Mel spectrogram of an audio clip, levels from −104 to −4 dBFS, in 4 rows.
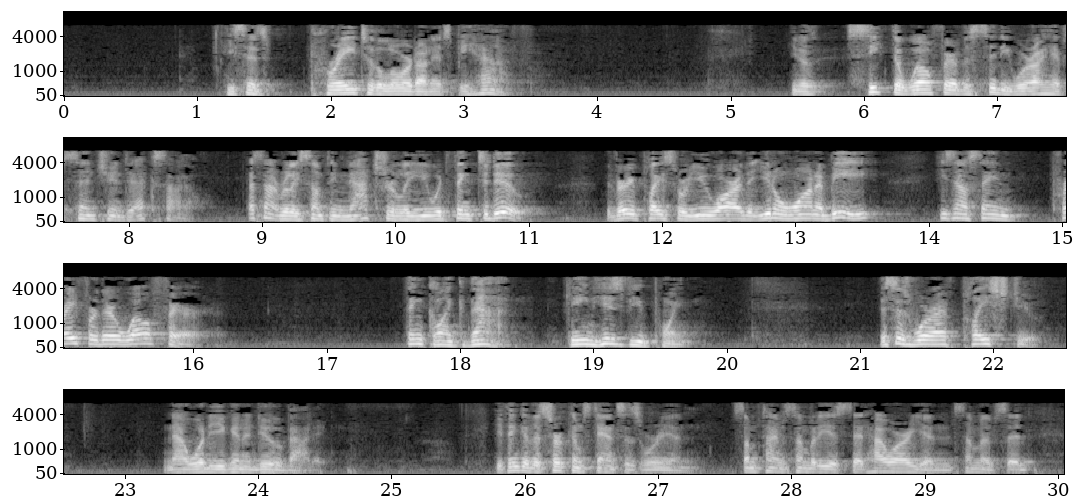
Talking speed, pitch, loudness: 185 wpm, 130 Hz, -20 LUFS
